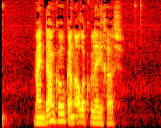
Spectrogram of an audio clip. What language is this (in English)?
Dutch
